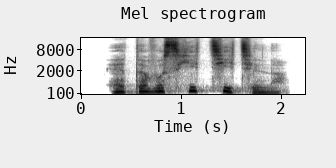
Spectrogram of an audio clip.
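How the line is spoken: Familiar voice whispering. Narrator (Russian): прошептал до боли знакомый голос

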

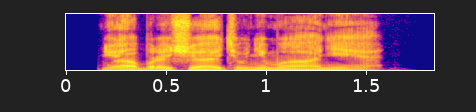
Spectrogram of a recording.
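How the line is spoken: Dwarf, after laughing, tossed off. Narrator (Russian): Отсмеявшись, неучаствующий в драке дворф бросил

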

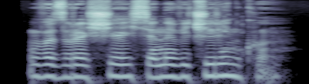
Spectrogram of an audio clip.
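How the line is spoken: Sighing. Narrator (Russian): вздохнул он

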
